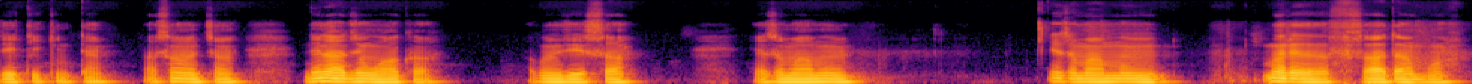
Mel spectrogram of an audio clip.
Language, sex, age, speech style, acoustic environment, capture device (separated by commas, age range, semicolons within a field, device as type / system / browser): Hausa, male, 18-24, anxious; focused, silence, mobile / Linux / Chrome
